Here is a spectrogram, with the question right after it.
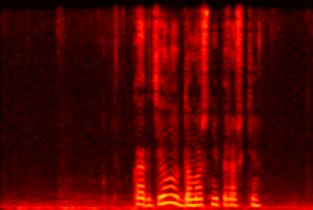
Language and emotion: Russian, neutral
